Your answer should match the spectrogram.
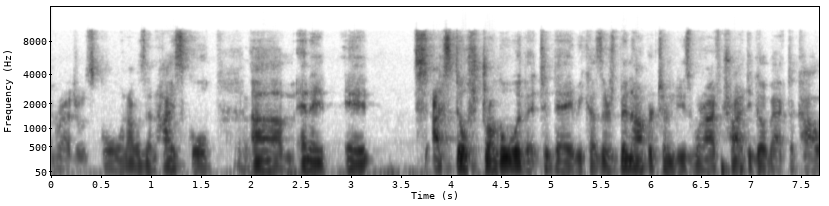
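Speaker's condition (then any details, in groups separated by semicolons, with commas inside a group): No condition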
